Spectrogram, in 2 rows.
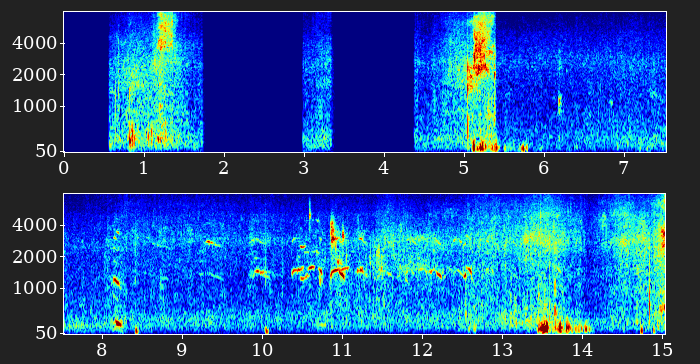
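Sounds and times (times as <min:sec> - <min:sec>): faint outdoor background noise: 0:04.4 - 0:15.0
birds chirping: 0:08.0 - 0:13.2.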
